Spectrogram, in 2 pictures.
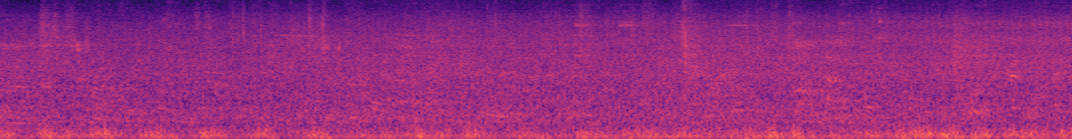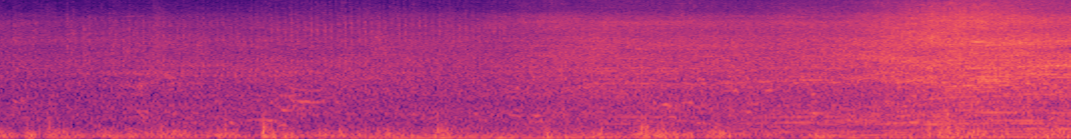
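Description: Traffic hums steadily along a city street.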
